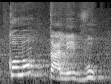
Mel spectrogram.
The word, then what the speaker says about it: comment allez-vous: Comment allez-vous? Listen to the correct pronunciation.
